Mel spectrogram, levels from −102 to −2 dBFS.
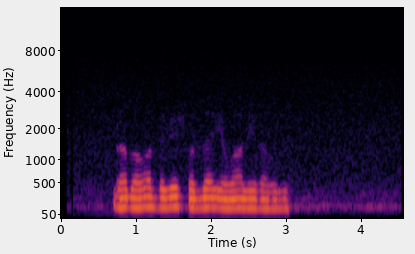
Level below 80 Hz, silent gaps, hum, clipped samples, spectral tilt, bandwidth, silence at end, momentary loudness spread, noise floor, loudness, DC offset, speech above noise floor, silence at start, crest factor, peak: -84 dBFS; none; none; under 0.1%; -11.5 dB/octave; 4 kHz; 1.5 s; 10 LU; -75 dBFS; -41 LUFS; under 0.1%; 35 dB; 0.7 s; 14 dB; -28 dBFS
